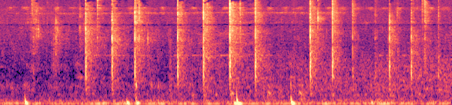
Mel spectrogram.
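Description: Pileated woodpecker hammering into a dead birch branch: single knocks at an irregular pace, about two or three a second, not a drumming roll. Two heavier thuds come a little past the middle.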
